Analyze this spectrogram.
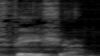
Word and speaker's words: fascia: battery packs it's f-a-c-f-a-s-c-i-a but i'm going to pronounce is fascia you might pronounce it differently but you know what i'm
